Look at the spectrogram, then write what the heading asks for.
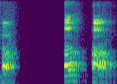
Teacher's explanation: ह का उच्चारण स्थान क्या है, तो कंठ है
